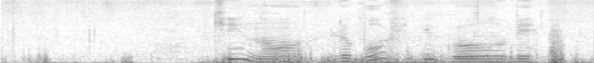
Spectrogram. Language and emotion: Russian, sad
